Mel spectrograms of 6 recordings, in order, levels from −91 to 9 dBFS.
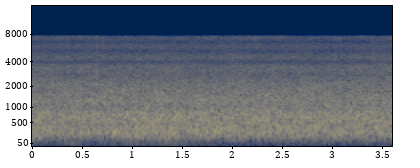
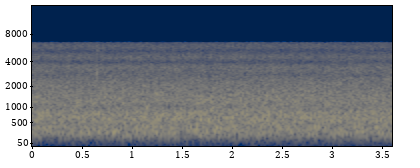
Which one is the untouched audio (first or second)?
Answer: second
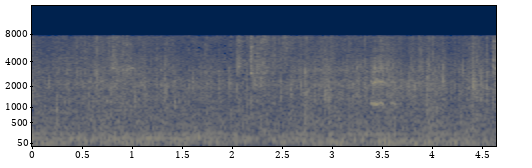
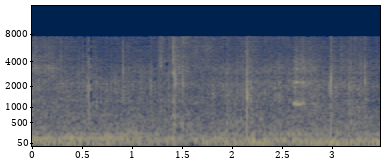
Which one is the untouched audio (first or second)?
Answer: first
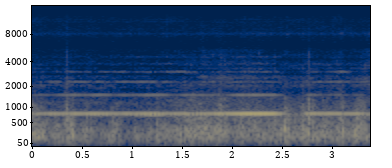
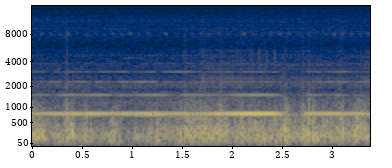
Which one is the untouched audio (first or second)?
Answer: second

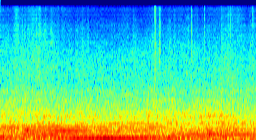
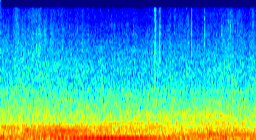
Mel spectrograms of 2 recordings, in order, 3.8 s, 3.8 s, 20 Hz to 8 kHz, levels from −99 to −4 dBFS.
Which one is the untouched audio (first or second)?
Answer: second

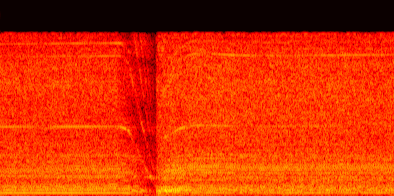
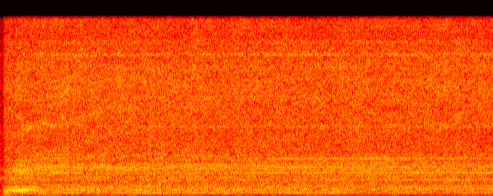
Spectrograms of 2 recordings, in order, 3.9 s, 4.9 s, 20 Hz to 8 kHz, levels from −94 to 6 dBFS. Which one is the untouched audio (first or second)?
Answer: first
